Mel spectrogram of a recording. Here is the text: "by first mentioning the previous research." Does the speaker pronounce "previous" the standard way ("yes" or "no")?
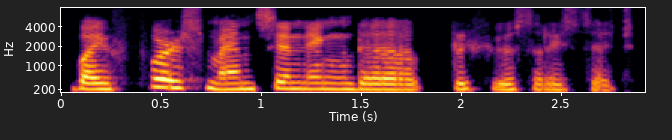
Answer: no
